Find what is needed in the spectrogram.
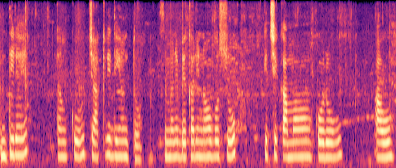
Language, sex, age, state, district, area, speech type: Odia, female, 18-30, Odisha, Malkangiri, urban, spontaneous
